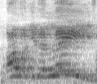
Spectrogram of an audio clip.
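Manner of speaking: high-pitched mock yell; angry dad. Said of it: "we're just yelling in each other's faces".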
